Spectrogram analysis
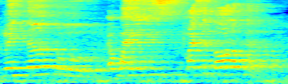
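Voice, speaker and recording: A Brazilian man preaching a fervent sermon as a pastor, with drawn-out, emphatic repetitions. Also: very high-pitched. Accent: Brazilian Portuguese. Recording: echoey hall from far off, noisy.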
